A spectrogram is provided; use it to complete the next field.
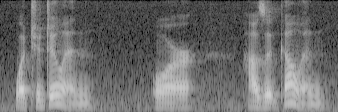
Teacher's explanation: in casual speech, Americans will sometimes use an N on verbs that have an ing ending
